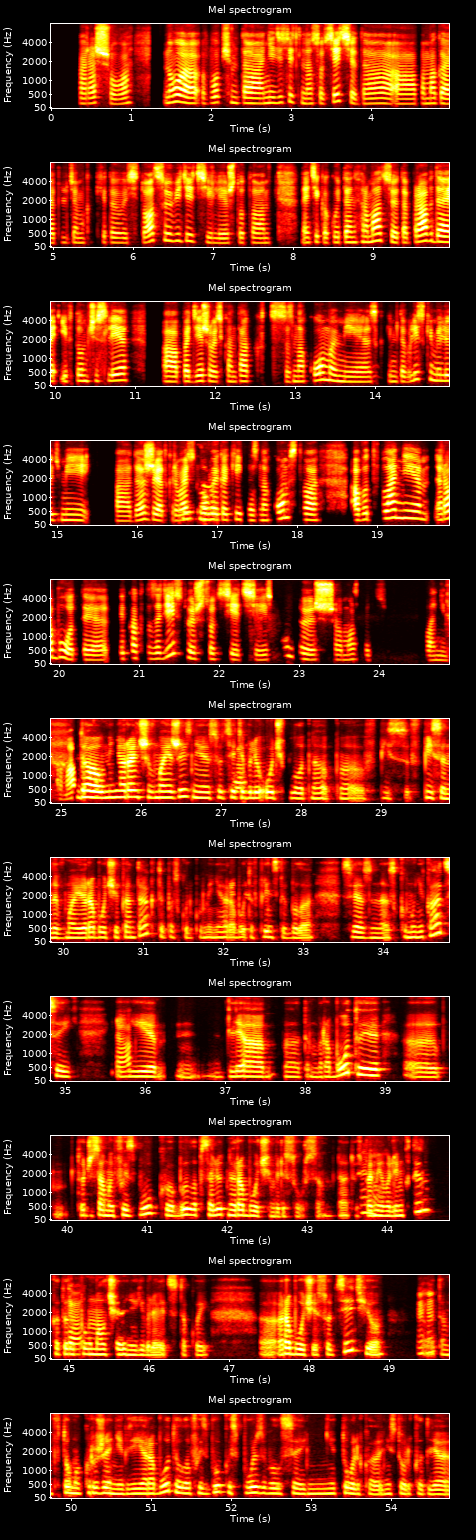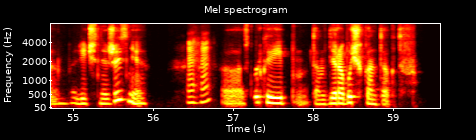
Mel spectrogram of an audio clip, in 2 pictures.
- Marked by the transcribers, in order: none
- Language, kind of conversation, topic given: Russian, podcast, Как соцсети меняют то, что мы смотрим и слушаем?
